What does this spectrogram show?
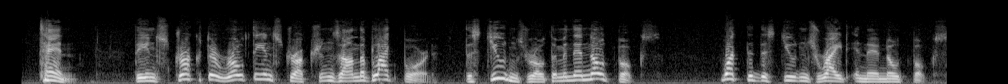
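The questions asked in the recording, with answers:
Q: What did the students write in their notebooks?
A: The instructions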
